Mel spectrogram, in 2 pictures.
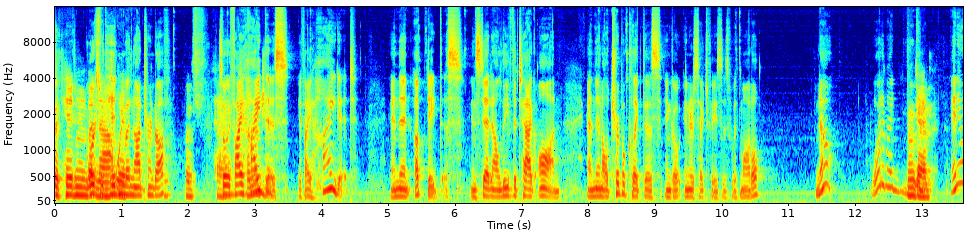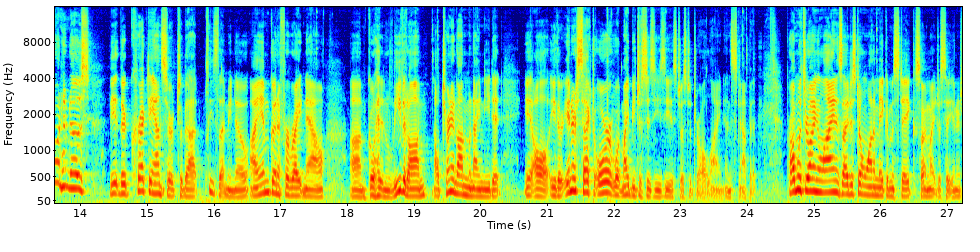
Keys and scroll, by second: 16.8 super+z, 17.6 super+z, 24.0 space, 24.9 super+z.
